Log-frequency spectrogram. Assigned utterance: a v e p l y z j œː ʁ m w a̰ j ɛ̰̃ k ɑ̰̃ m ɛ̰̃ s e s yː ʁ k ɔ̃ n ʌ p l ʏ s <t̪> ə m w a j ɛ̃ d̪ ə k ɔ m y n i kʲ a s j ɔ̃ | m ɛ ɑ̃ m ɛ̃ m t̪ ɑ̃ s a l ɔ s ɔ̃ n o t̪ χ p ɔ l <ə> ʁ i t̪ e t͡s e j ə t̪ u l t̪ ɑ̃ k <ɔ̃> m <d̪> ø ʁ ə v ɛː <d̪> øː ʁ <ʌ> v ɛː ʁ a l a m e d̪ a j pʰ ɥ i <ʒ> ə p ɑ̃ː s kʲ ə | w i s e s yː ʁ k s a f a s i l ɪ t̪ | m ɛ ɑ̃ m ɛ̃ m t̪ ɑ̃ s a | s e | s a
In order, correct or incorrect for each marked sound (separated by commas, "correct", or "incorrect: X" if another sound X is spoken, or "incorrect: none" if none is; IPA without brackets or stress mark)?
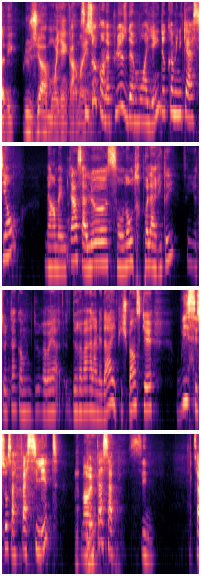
incorrect: d̪, incorrect: a, incorrect: ɔ, correct, correct, incorrect: ə, correct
